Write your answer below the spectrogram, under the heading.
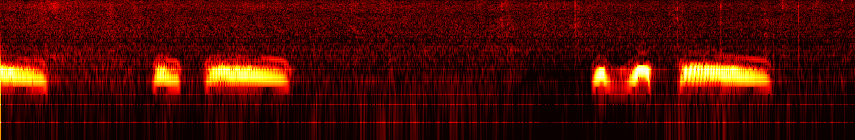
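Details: Caged decoy dove calling to lure wild doves down near a trap: two cooing phrases, each a short wavering double note followed by a longer steady coo, separated by about two seconds of quiet.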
